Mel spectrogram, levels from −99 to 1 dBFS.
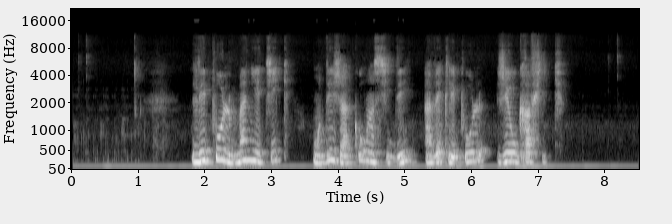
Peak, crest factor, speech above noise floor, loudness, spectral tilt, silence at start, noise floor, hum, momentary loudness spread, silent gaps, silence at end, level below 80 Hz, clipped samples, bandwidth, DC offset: -4 dBFS; 16 dB; 32 dB; -19 LUFS; -6.5 dB/octave; 0.5 s; -51 dBFS; none; 14 LU; none; 1.15 s; -62 dBFS; under 0.1%; 8.4 kHz; under 0.1%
